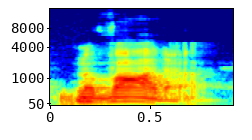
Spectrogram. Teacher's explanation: Nevadans pronounce the second syllable with an A as in strap, Nevada, while some from outside of the state can pronounce it with the A as in palm, Nevada. While the latter pronunciation is closer to the Spanish pronunciation, it is not a pronunciation used by native Nevadans.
